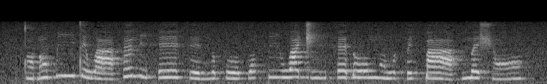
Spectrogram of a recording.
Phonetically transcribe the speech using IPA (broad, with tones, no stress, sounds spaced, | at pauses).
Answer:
t ɔ̃˨ ɗ ɔ̃˦ ɓ iː˦ t e˨ w a˨ | ɛ̃˦ n i˨ h eː˧ k e˨ ŋ ə˧ p oː˨ p ɔ˧ k͡p iː˧ w a˦ d͡ʒ iː˧ h ɛ˦ ɗ oː˦ ŋ ɔ̃˧ w ə˨ k͡p e˦ k͡p a˦˨ | m ɛ˧ ʃ ɔ̃˨˦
